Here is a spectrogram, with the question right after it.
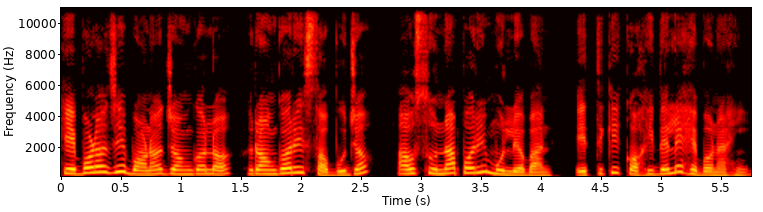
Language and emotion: Odia, neutral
